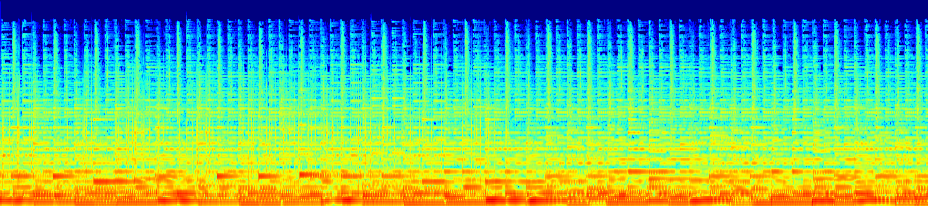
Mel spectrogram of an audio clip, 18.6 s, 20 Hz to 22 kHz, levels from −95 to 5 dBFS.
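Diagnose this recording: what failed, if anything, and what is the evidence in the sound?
A train of clicks ticks and pops over the sound from 0.05 s to 10.17 s: around a hundred similar pulses at about 12 per second, unevenly spaced, peaking about 10 dB above the audio. The likely stage is analogue wiring picking up interference from nearby equipment.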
